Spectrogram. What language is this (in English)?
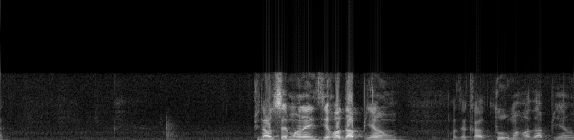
Portuguese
